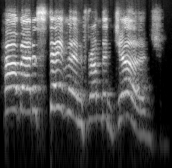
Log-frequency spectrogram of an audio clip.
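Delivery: high, loud reporter's shout; calling out. Acted. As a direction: shout the question over a crowd. Reporter calls out to secretary.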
